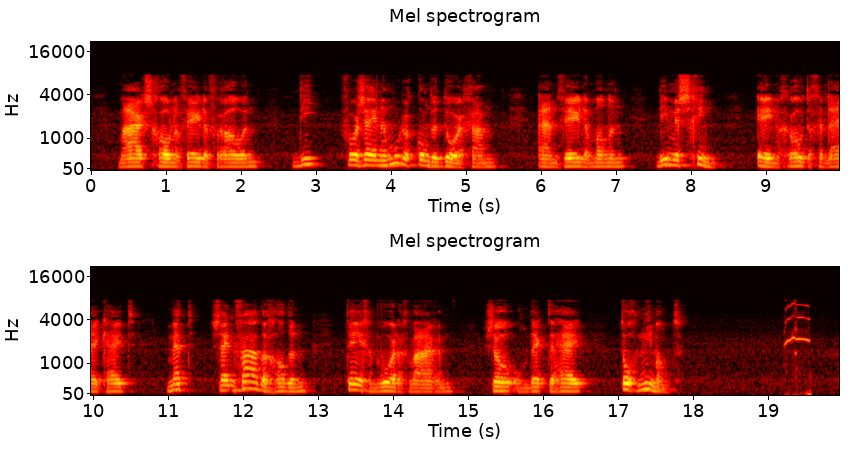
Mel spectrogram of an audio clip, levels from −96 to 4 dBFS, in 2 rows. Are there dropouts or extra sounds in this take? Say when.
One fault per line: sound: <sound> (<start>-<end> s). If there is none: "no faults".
sound: squeak (19.2-19.6 s)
